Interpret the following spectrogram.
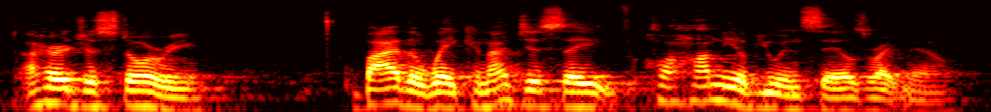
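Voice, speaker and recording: A man with an American accent talks at a moderate pace and medium pitch, his pitch swinging very widely. His tone is dark and mellow, and there is audible room echo. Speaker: keynote speaker. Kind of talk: keynote speech. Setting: stage with audience. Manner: animated.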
